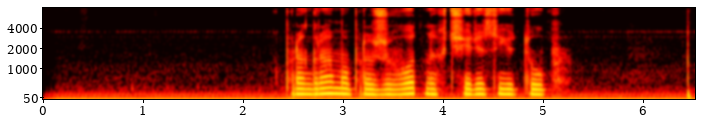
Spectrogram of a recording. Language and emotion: Russian, sad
